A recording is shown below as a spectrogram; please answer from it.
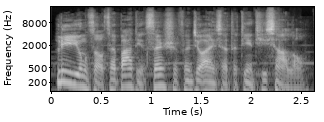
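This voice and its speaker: Crime animation detective: analytical, sardonic, measured, with very mobile intonation over a light music bed. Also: male voice, lowish voice, big pitch swings, a little mellow. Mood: coolly explaining. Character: cool, sardonic male genius detective. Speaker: detective laying out a case. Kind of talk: animated crime drama acting, deductive exposition. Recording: music behind.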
